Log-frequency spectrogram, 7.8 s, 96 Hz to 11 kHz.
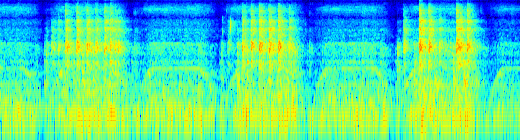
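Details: Maytag washer bought October 2023, loud clanking from December despite repeated repair attempts; rhythmic agitation stroke about every two seconds with a rough clattering rattle on top. Clanking, cause not yet found.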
